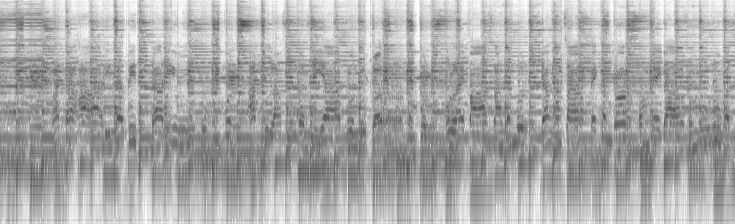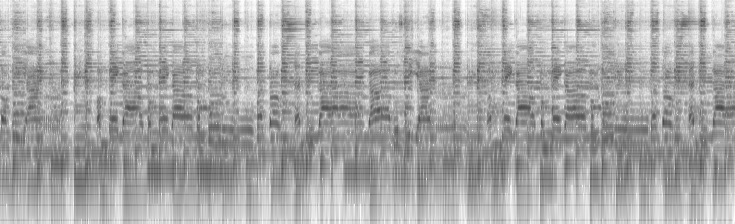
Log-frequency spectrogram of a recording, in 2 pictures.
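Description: Background music: an upbeat country-style tune on plucked guitar.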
